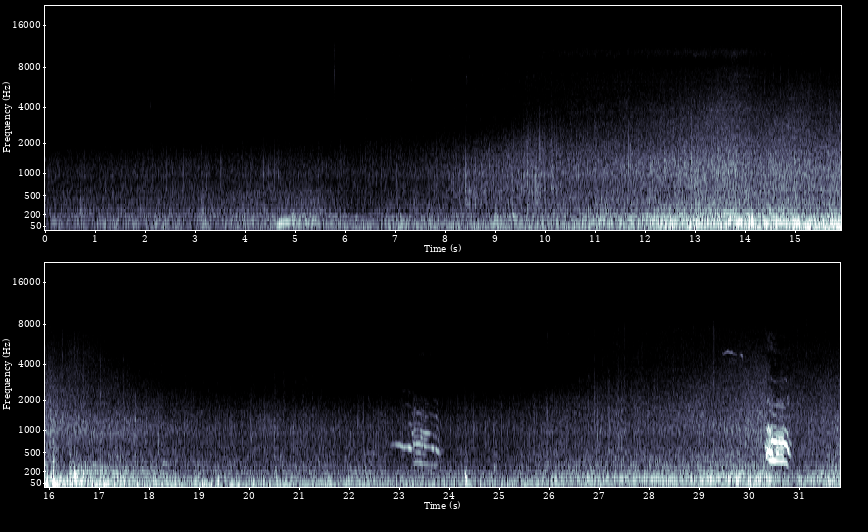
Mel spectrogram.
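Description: A pickup truck towing a livestock trailer drives past on a gravel dirt road: engine and tyre-on-gravel noise build to a peak partway through and fade. A second truck and trailer can be heard approaching near the end.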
